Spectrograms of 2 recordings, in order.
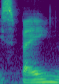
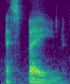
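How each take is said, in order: First: The word starts directly with the s sound. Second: A short vowel is added before the s sound. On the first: "don't say Spain" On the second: "pop the little vowel in before"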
